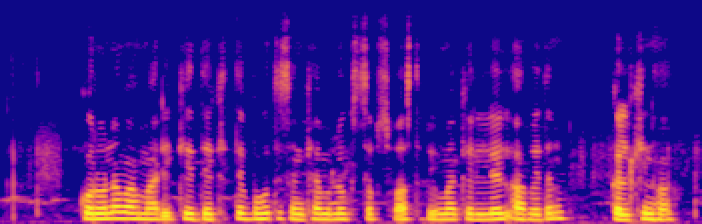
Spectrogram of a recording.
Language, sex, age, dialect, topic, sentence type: Magahi, male, 60-100, Western, banking, statement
